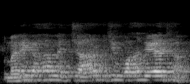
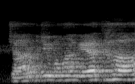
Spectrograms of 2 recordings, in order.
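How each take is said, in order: First: Said in the usual way. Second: "चार बजे" pushed louder to mark the point of time; stress on the time. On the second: Shown as a demonstration. Teacher repeats the example, stressing the time for students. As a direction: lean hard on "चार बजे". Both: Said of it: "क्या time, क्या add कर दिया".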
